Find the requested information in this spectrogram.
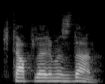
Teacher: This suffix system makes Turkish much more difficult to understand because there are no pauses between the suffixes. It all sounds like one word, which is very long and you hear it very fast.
